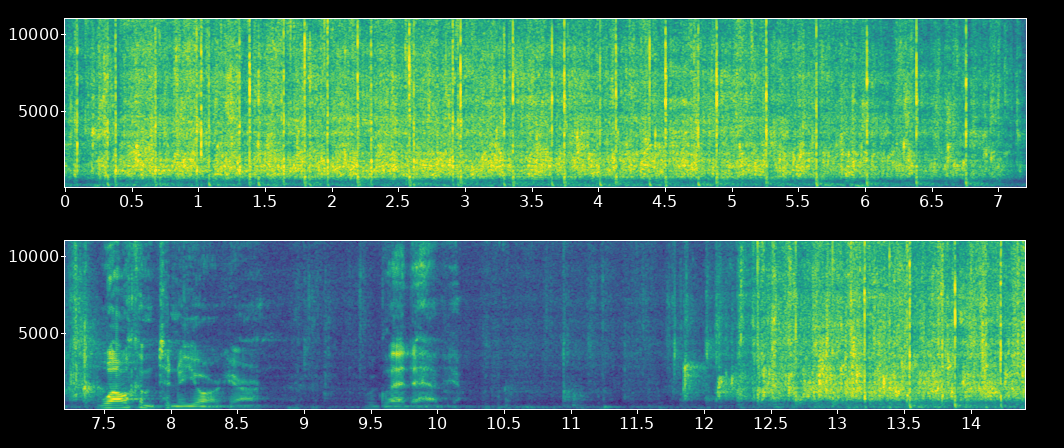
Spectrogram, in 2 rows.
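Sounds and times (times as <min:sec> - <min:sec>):
large crowd applauding a new player: 0:00.0 - 0:07.6, 0:11.8 - 0:14.4
speech: 0:07.5 - 0:08.8, 0:09.6 - 0:10.2.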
